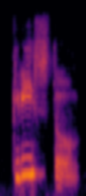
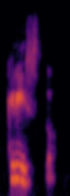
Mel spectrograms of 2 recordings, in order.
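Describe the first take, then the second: First: CRIS-to, weight on CRIS; stress on first syllable. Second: CRIS-to with a firm first beat; stress on first syllable. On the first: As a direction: lean on the first syllable of Cristo. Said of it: "Con más énfasis en, en la primera sílaba". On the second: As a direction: hit the CRIS of Cristo. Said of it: "en la primera sílaba". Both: Shown as a demonstration.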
